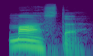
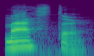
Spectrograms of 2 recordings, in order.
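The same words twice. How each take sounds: First: "master" the British way, long "ah", no R; British pronunciation. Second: "Master" with flat "a" as in cat, R ending; American pronunciation. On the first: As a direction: say "master" as British "MAH-stuh". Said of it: "R in British". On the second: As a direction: say "Master" as American "MASS-ter". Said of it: "in American English". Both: Shown as a demonstration.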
